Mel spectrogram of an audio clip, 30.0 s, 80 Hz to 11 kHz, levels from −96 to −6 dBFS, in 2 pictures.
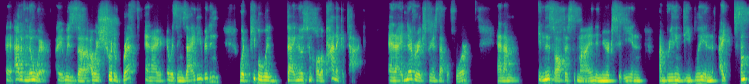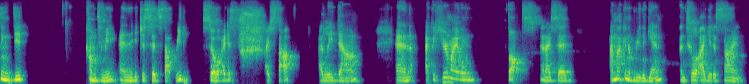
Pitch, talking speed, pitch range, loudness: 120 Hz, 180 wpm, 110-175 Hz, -20 LUFS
